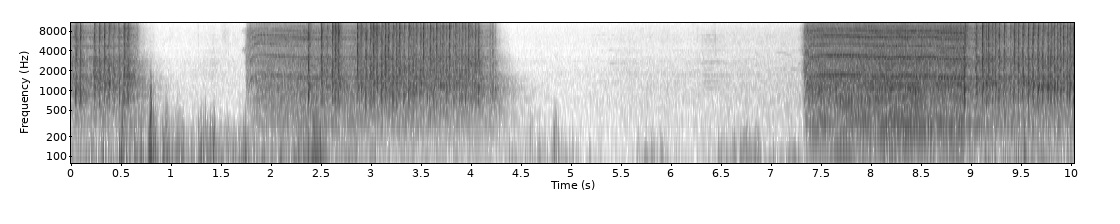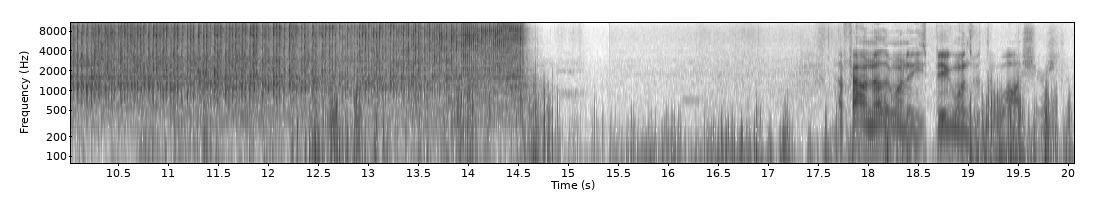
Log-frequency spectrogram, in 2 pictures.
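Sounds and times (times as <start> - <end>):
cordless drill driving screw into metal: 0.0 - 0.8, 1.8 - 4.5, 7.3 - 14.7.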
